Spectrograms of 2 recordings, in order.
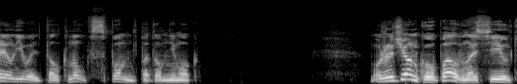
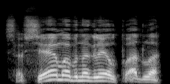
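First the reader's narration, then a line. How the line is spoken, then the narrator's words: Furious bark. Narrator (Russian): гаркнул я на него, ослепленный внезапным гневом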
